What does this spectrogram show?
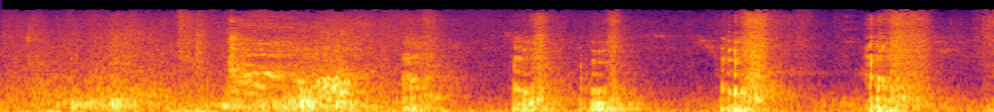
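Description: Two large pink pigs, lying down, grunt repeatedly, deep rough bursts in an irregular rhythm, with a brief laugh mixed in near the start.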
